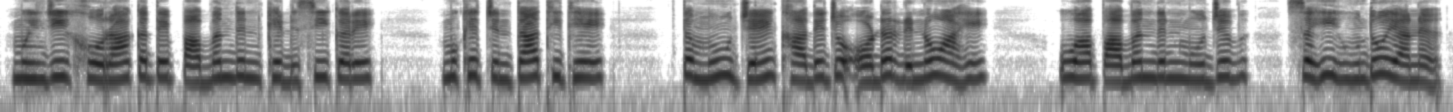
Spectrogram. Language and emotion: Sindhi, fearful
